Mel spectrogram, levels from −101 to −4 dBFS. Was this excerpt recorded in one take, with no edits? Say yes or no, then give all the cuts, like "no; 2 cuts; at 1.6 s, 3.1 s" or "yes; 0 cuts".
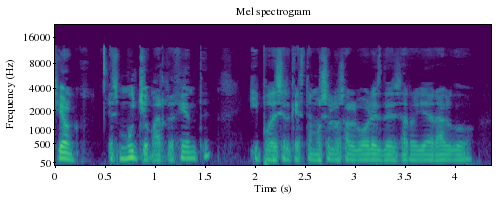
yes; 0 cuts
